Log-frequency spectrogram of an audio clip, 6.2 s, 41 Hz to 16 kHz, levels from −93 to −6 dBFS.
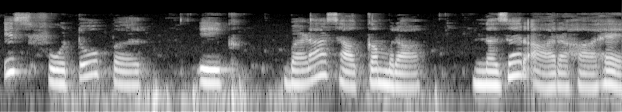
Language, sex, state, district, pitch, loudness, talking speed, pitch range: Hindi, female, Madhya Pradesh, Katni, 185 Hz, -16 LUFS, 105 wpm, 160-215 Hz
